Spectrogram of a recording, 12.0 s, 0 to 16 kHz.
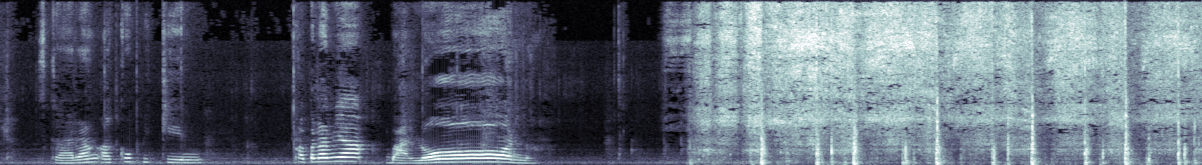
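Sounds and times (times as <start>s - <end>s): hand pump air hissing: 6.8s - 12.0s.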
